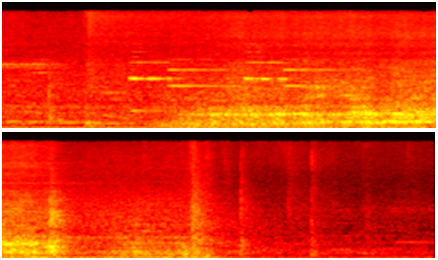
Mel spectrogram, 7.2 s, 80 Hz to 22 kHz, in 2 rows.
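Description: JR Hokkaido 733 series electric train, heard aboard the motor car, pulling away from a station: the traction inverter's tones step through several pitches while motor and wheel noise builds. Two sharp clunks come about four and five seconds in, then the running noise falls quieter near the end.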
